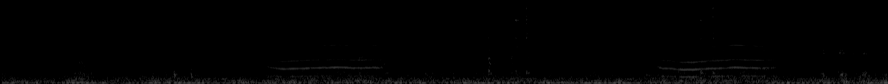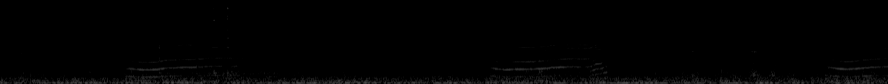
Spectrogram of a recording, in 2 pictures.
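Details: A sleeping cat snores with a whistling, wavering tone on each breath, repeating roughly every four seconds over a steady low background hum.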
